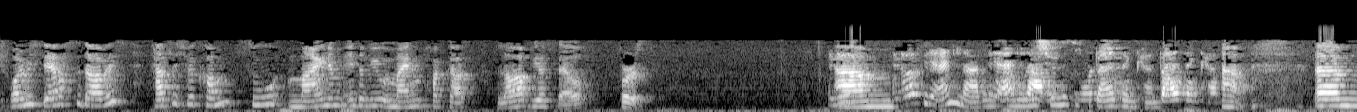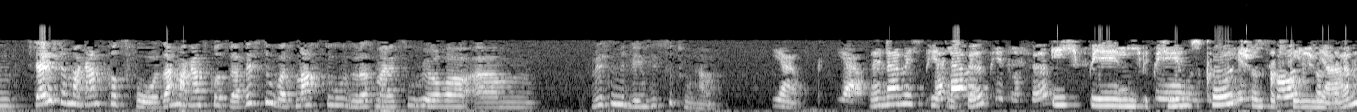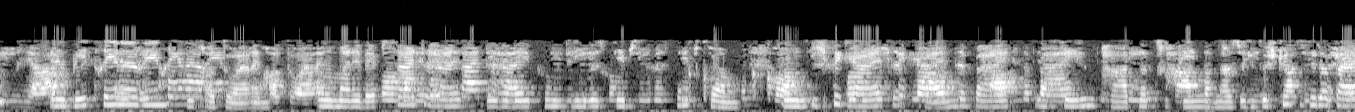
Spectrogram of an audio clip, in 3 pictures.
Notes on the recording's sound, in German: Leider hat mir meine neue Software einen Strich durch die Rechnung gemacht und die Tonqualität ist nicht so geworden wie ich sie mir wünschen würde. Wenn du ein Headphone/ Kopfhörer verwendest und nur auf einem Ohr hörst, dann hörst du den Hall nicht .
